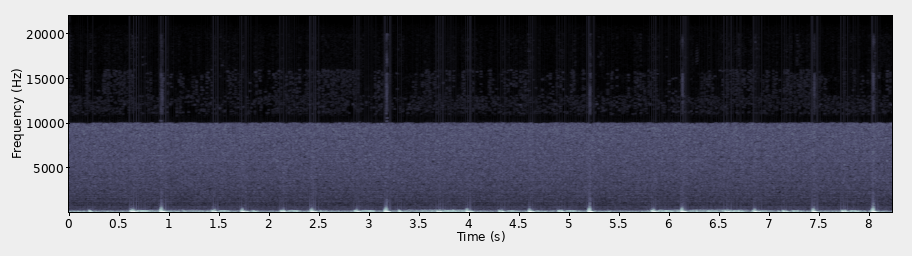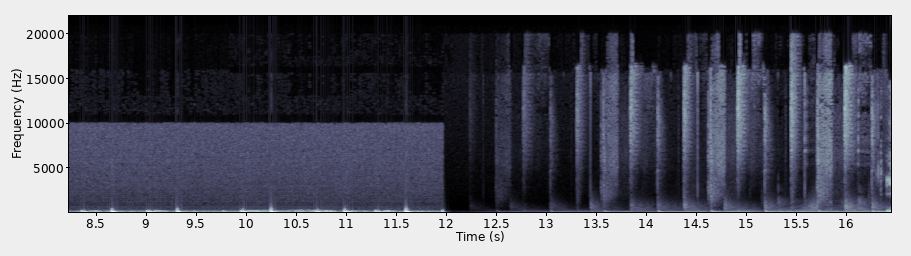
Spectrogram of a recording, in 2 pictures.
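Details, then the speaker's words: Still's murmur, a common functional ejection murmur in preschool children from flow across the aortic valve, best heard left parasternal at mid-to-lower sternum: regular heartbeat with a soft, low-frequency, musical humming murmur like a vibrating taut cord. "этот шум тихий и низкочастотный имеет музыкальный оттенок сходный со звуком дрожащего натянутого шнура"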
